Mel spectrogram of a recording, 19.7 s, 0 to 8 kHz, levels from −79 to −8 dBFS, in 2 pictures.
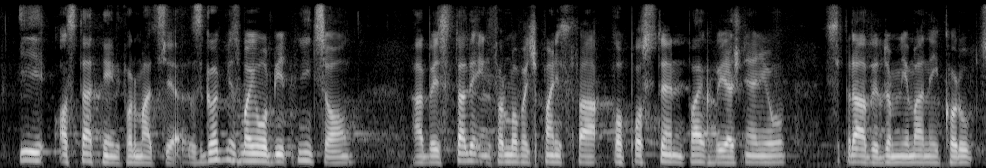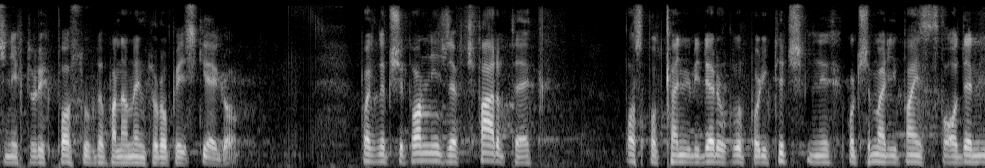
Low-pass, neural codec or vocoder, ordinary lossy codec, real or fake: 7.2 kHz; codec, 16 kHz, 2 kbps, X-Codec, HuBERT features, trained on balanced general audio; none; fake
